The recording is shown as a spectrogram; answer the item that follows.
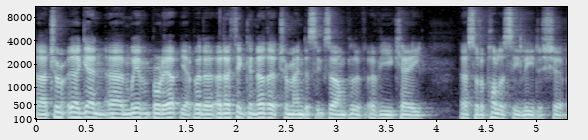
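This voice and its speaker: A man with an English accent talks very fast at medium pitch in a monotone, flat intonation. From England. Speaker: podcast host. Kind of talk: casual discussion.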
